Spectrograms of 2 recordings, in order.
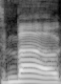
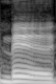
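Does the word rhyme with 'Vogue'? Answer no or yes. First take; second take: yes; no. First: The word rhymes with Vogue. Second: The word does not rhyme with Vogue. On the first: The speaker calls it right. "it's Moog that rhymes with Vogue" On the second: The speaker calls it wrong. "It's not Moog"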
